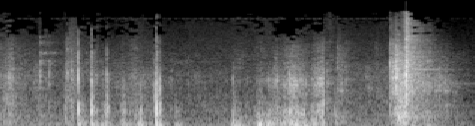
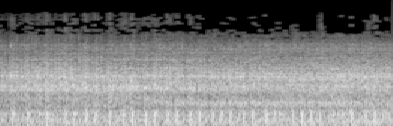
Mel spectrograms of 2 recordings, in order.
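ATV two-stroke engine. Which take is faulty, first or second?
first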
